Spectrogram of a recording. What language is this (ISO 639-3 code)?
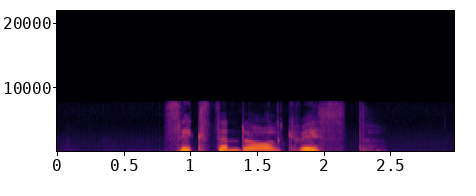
swe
